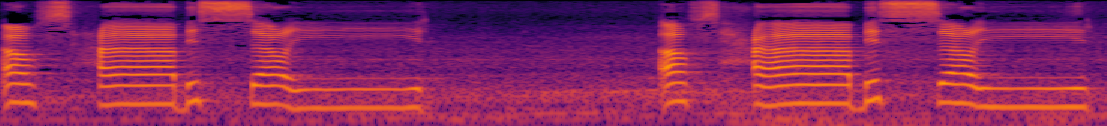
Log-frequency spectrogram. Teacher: سین کی سیٹی والی آواز آئے گی اور سین سختی کے ساتھ پڑھا جائے گا کیونکہ سین کے اوپر تشدید ہے۔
